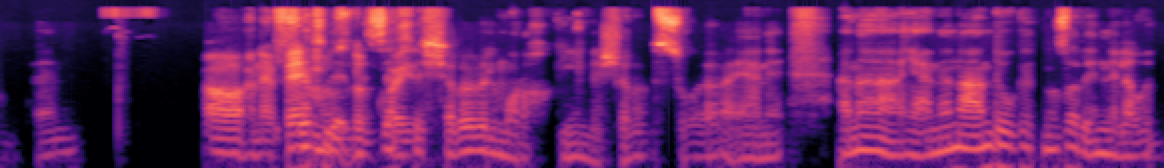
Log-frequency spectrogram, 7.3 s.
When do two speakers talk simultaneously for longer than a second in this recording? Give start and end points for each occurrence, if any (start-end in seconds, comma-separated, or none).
1.6-2.9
